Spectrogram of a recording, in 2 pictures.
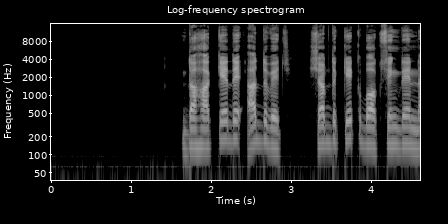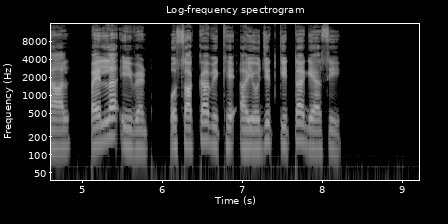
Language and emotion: Punjabi, neutral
